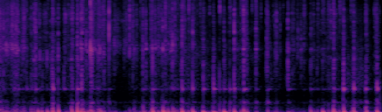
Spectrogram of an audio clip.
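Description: A tall vase wrapped in rough jute twine and holding artificial flowers is held in one hand while fingertips and nails scratch across the twine. The result is a quick, uneven run of dry, crackly scratches with a soft low thud under each stroke and a brighter rasp on top.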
